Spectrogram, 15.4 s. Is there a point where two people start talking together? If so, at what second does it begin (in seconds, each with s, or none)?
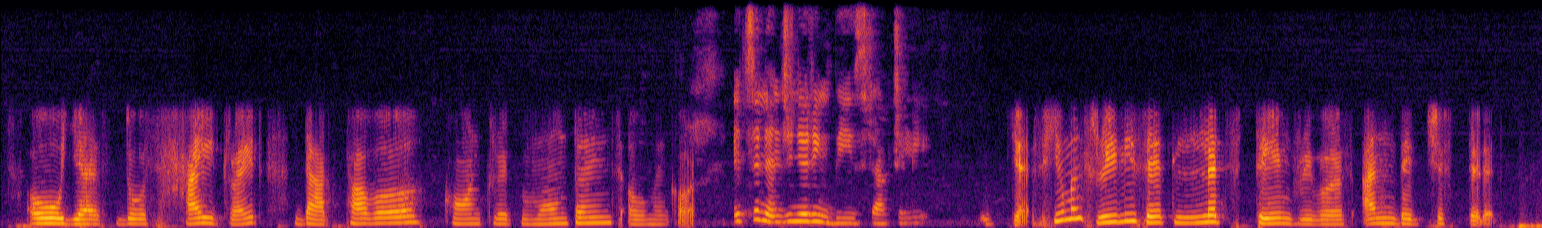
none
